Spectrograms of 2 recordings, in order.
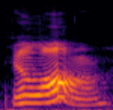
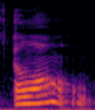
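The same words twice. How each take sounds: First: "Yelan" said louder with a mock French accent. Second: Said in the usual way. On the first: Shown as a demonstration. Streamer sounding out Yelan to prove it sounds French, mock French accent. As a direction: give "Yelan" a put-on French flavour. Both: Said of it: "It sounds".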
